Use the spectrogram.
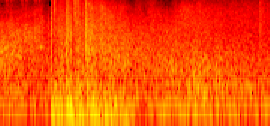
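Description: A single heavy boom from cruiser guns firing in World of Warships, the Atlanta, a deep low thump that decays over about a second under steady background rumble.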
